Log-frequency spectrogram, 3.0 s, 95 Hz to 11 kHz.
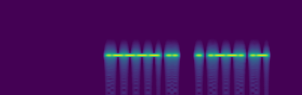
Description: Morse code, heard as a keyed tone, about 40 wpm, 700 Hz. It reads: 1I EPA
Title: Winter Field Day Exchanges Encore 40wpm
